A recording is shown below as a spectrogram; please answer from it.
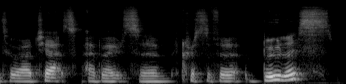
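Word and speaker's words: Bulis: And he sent us an email saying that he's been listening to our chat about Christopher Boulis. And he sort of says that is how the surname is pronounced, and says that Chris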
